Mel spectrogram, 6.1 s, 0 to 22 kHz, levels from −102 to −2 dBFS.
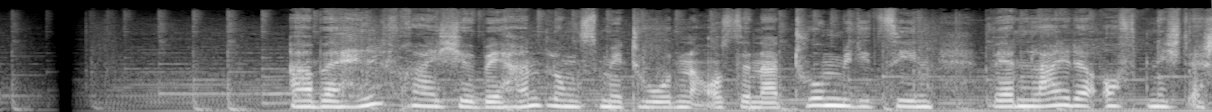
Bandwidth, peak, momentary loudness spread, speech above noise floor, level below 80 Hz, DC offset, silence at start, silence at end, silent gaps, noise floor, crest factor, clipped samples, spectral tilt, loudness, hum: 16 kHz; 0 dBFS; 8 LU; 28 dB; -36 dBFS; under 0.1%; 0.05 s; 0 s; 0.30-0.35 s; -42 dBFS; 14 dB; under 0.1%; -5 dB/octave; -15 LUFS; none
